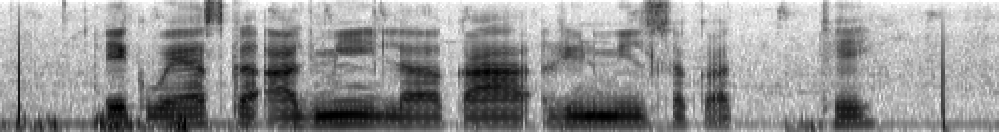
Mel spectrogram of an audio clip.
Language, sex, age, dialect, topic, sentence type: Chhattisgarhi, male, 60-100, Western/Budati/Khatahi, banking, question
